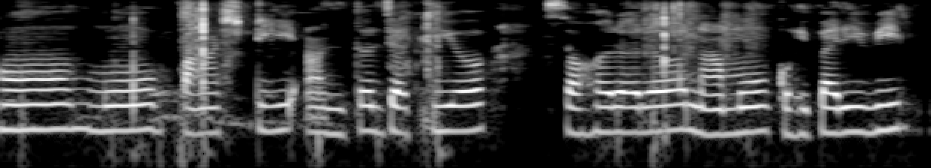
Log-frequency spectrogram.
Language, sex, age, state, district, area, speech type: Odia, female, 18-30, Odisha, Subarnapur, rural, spontaneous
